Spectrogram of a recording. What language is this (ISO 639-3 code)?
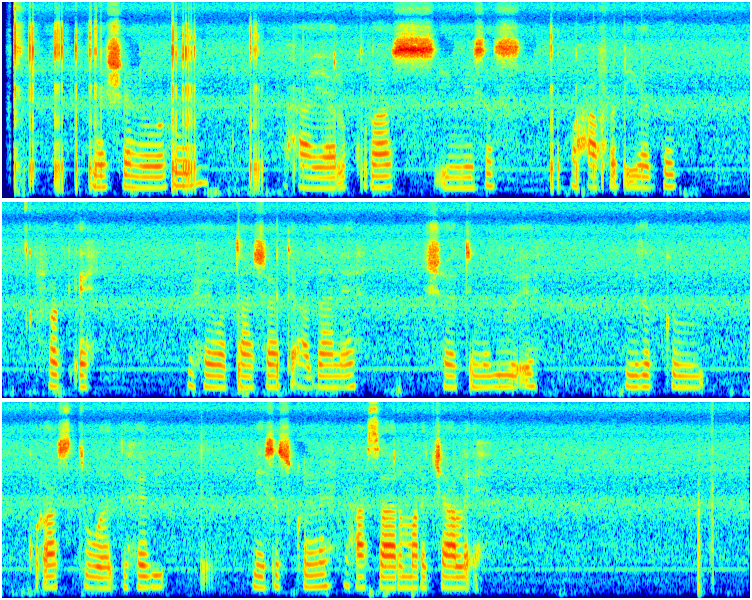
som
